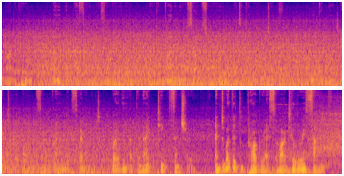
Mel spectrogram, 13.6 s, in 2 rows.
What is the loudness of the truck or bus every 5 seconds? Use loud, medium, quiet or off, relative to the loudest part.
loud, loud, medium.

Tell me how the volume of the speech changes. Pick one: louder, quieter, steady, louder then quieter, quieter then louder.
louder.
